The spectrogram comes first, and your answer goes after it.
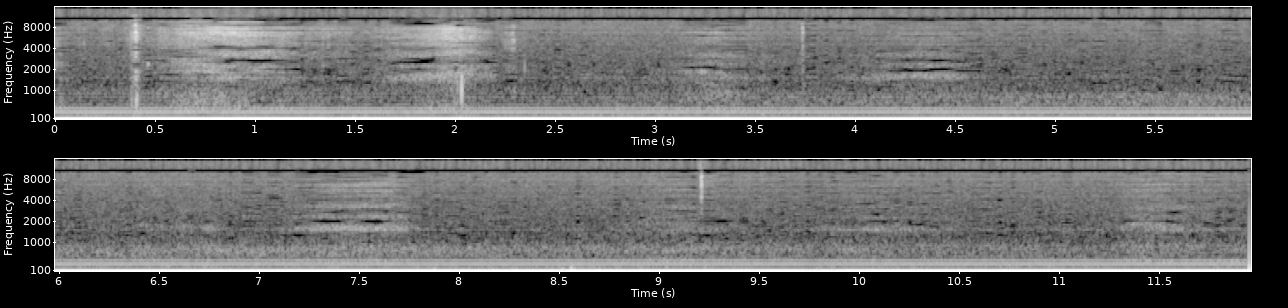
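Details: A loud, constant low electrical hum fills the recording, with a few faint clicks and no animal voice.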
